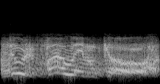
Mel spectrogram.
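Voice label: player killed enemy mood high, speech Polish; War Thunder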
